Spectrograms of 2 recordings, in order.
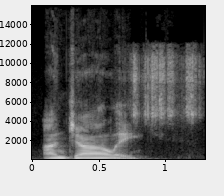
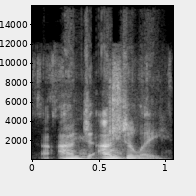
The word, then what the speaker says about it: Anjali: it and why why why is that angeli anjali anjali sorry sorry it's because so many people have said it angelis so many people have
